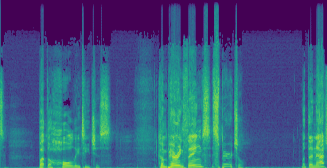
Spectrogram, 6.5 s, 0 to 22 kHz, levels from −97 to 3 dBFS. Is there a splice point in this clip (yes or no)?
yes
